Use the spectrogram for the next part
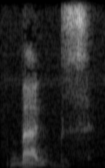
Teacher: You're doing a g, and now you're adding an s as though there were many bugs in the system, and you're doing a gz.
